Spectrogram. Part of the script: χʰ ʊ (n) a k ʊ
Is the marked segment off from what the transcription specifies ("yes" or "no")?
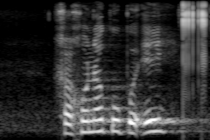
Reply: no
